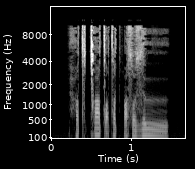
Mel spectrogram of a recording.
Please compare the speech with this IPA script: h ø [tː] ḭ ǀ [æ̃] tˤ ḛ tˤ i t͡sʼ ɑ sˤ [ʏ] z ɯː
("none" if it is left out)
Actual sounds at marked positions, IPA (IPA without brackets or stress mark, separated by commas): tˤ, æ, y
